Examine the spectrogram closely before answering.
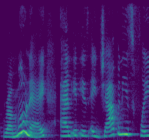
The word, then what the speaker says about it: ramune: It's pronounced ramune, and it is a Japanese flavor of soda and also a popular candy flavor.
